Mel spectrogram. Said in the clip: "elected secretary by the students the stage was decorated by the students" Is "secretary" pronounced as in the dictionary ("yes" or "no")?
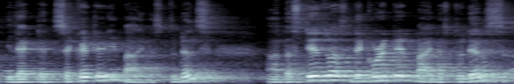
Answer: yes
